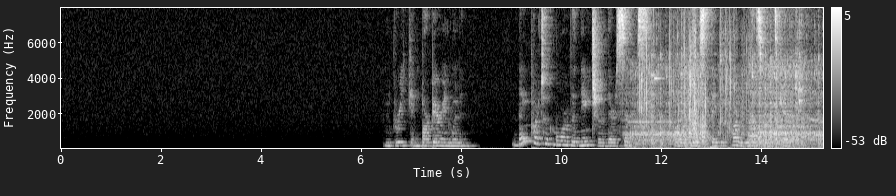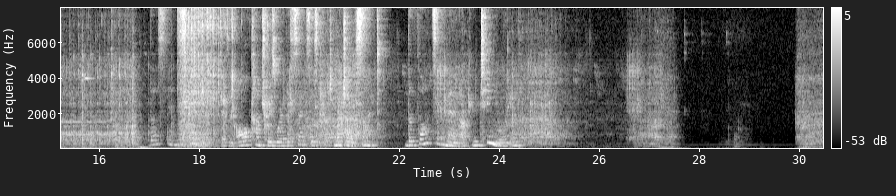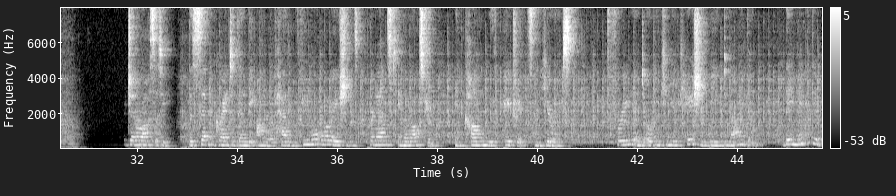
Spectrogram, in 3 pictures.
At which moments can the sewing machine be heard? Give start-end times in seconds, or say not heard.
11.2-45.6.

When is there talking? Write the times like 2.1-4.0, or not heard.
6.4-15.0, 16.9-24.6, 31.7-45.6.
